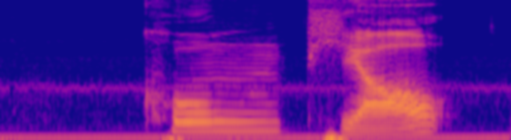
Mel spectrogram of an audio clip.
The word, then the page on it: kongtiao: chinese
